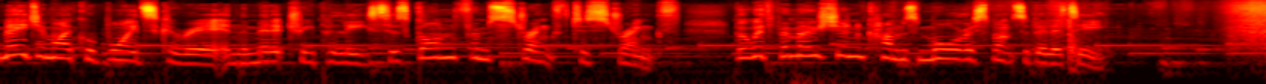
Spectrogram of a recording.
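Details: Adult narrator; normal speech.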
